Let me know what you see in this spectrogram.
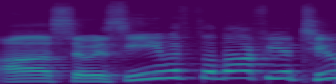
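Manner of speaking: squeaky, bewildered cartoon voice.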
